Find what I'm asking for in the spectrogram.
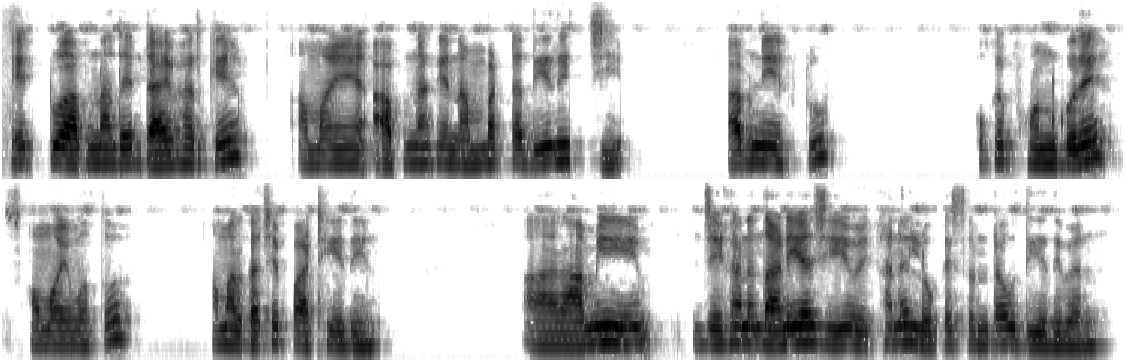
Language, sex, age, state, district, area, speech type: Bengali, female, 30-45, West Bengal, Jalpaiguri, rural, spontaneous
